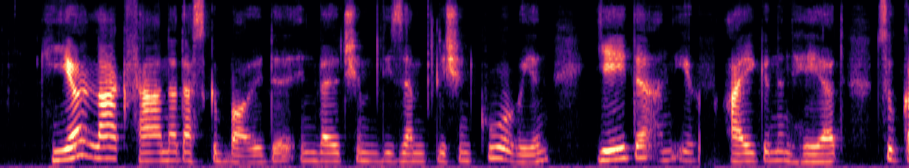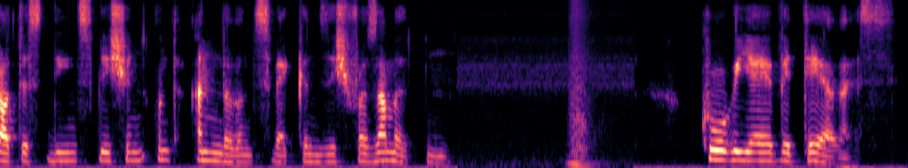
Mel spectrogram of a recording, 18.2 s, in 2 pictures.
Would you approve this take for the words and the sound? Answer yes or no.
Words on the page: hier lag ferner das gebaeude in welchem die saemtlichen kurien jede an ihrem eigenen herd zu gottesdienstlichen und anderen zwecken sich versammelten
no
